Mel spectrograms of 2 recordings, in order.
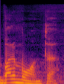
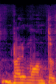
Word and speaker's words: Бальмонт: Это певец, тенор встретил у него Легран Константин Бальмонтин, великого Константина Бальмонта. В другом месте Прокофьев пишет, что именно от самого Бальмонта он узнал, что фамилию нужно произносить с ударением на последний слог по-французски.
